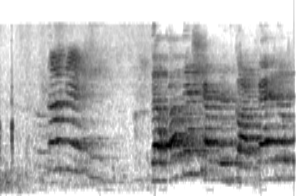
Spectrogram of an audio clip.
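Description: A young child speaking into a microphone, heard through the hall's speakers, starting a little past halfway after a quieter stretch with a couple of soft clicks and a short voice.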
